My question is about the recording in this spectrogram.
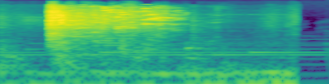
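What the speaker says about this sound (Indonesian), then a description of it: "Namun secara sengaja Lia menjatuhkan piring itu dari tangan Maura." A plate slips from a hand and shatters, one sharp bright crash followed by about a second of scattering shards that ends abruptly.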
